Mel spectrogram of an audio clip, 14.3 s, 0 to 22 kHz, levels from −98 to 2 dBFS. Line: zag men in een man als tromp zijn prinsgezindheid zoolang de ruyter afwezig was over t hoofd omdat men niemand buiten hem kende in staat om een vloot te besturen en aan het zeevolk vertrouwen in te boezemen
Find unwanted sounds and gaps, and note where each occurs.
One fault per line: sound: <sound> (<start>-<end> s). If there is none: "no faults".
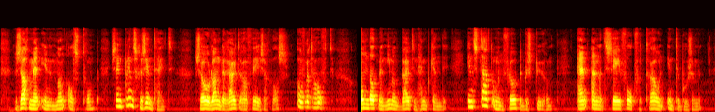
sound: dropout (7.1-7.2 s)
